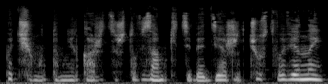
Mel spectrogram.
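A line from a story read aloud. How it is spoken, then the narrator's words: Whisper. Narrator (Russian): шепнула я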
